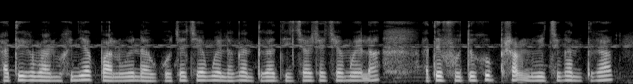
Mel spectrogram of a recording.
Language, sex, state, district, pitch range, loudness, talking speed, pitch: Wancho, female, Arunachal Pradesh, Longding, 175-190 Hz, -20 LUFS, 210 wpm, 185 Hz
